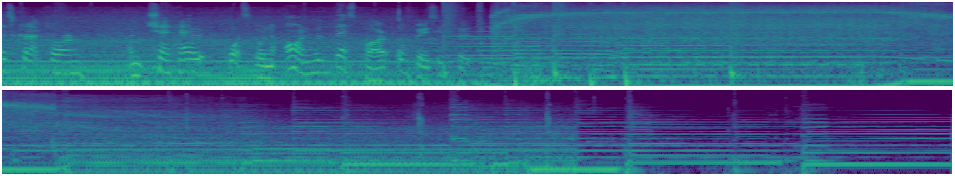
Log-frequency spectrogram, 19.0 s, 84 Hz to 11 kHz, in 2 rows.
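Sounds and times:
background music: 4.1s - 19.0s
angle grinder grinding horn: 4.8s - 12.1s.

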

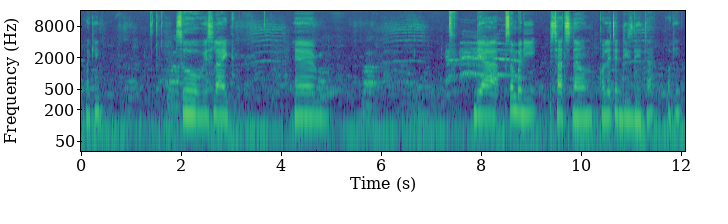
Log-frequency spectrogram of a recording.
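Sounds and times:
man's voice: 0.0s - 0.5s, 1.7s - 3.1s, 7.8s - 12.0s
high-pitched animal call: 3.1s - 4.3s, 5.5s - 8.8s.

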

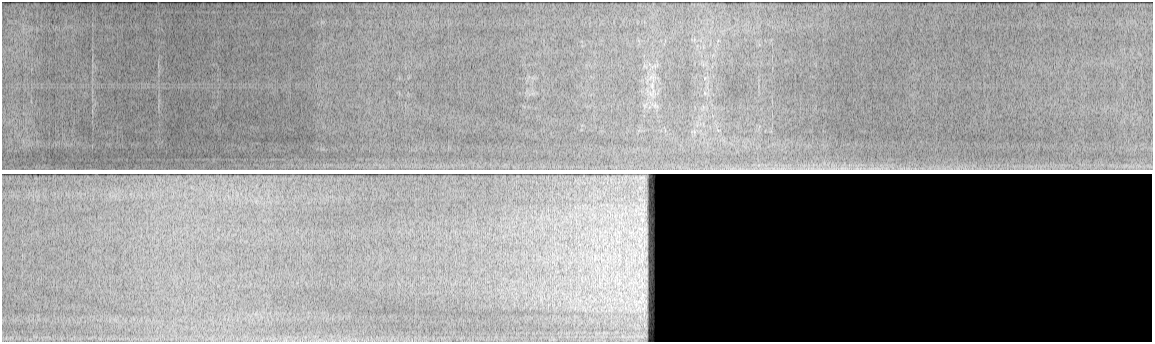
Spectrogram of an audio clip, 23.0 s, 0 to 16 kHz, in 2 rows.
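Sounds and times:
cars driving past: 0.0s - 18.0s
van driving past: 0.0s - 18.0s.

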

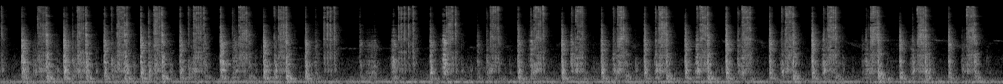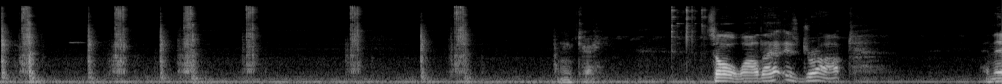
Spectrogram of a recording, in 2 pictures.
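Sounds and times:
ratchet wrench clicking: 0.0s - 10.4s.

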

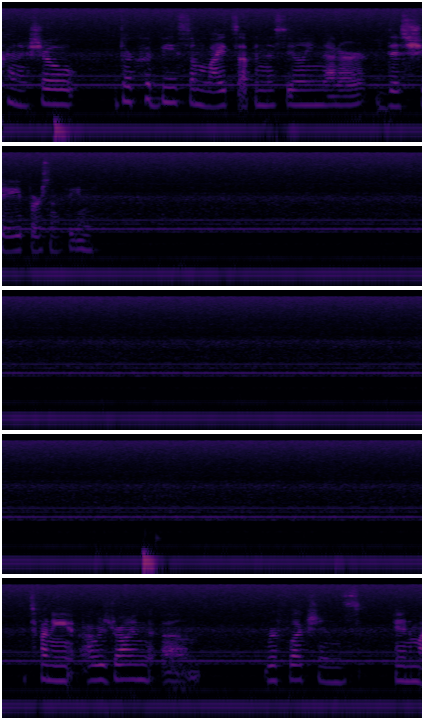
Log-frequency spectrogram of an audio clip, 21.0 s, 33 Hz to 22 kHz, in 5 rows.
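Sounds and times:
electrical mains hum: 0.0s - 21.0s
dull low thump: 14.0s - 14.4s.

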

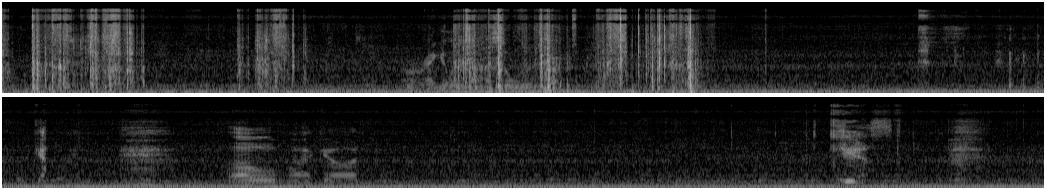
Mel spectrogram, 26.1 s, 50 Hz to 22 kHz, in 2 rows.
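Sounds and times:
low store hum: 0.0s - 26.0s.

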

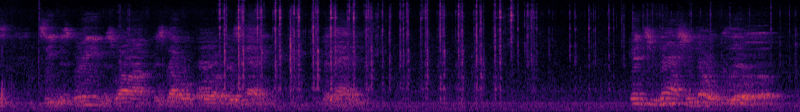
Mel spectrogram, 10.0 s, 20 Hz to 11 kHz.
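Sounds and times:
cloth scrubbing metal buckle: 2.6s - 10.0s.

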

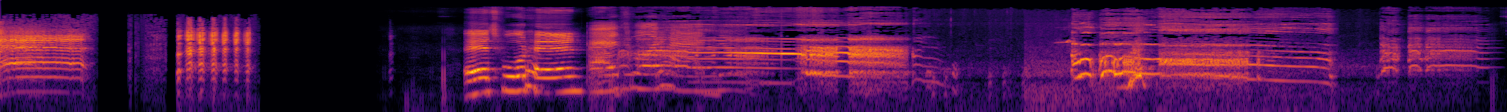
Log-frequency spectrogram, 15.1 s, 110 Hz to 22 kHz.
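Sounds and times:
rooster crowing: 6.4s - 9.5s, 10.2s - 15.0s.

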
